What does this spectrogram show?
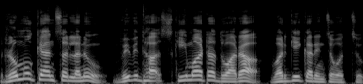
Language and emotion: Telugu, neutral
